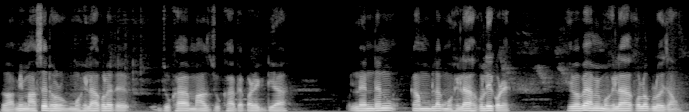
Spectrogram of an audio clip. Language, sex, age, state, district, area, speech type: Assamese, male, 45-60, Assam, Lakhimpur, rural, spontaneous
